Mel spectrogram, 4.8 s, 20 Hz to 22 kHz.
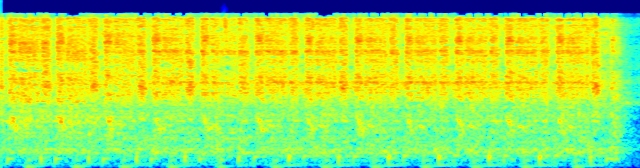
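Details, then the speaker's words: Mid-1980s Yamaha YFM200 Moto 4 ATV with new carburetor and plug, battery possibly uncharged: starter turns single cylinder in slow even pulses about four a second then stops without firing; sluggish cranking. "Sure ain't cranking very fast."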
